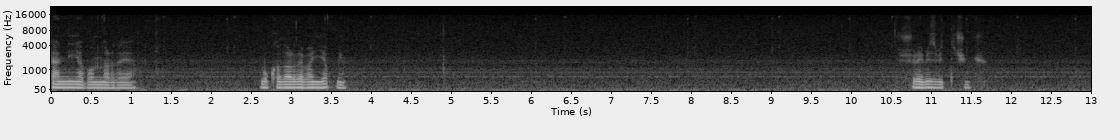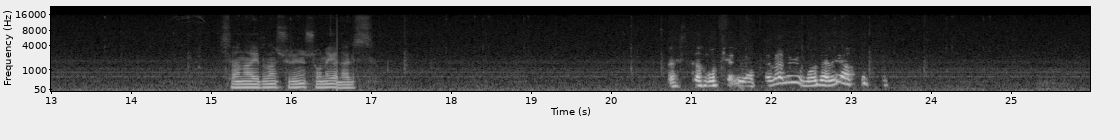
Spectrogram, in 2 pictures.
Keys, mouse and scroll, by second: 0.2 scroll up 2, 0.4 click, 0.7 middle click, 1.2-4.2 drag, 4.2 middle click, 4.5 shift+scroll up 1, 4.6-5.9 shift+middle drag, 5.9-13.7 drag, 13.7 middle click, 14.6 a, 14.7 middle click, 15.4-17.2 shift+drag, 17.2 ctrl+l, 18.8 click, 19.2-20.3 middle drag, 20.3 ctrl+z, 21.7 ctrl+z, 22.7 shift+click, 23.7 ctrl+l, 24.6 click, 25.0-25.9 middle drag.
